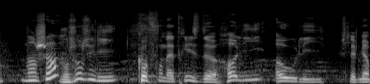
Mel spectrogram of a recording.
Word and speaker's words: Holy Owly: Cofondatrice de Holy Owly. Je l'ai bien prononcé?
